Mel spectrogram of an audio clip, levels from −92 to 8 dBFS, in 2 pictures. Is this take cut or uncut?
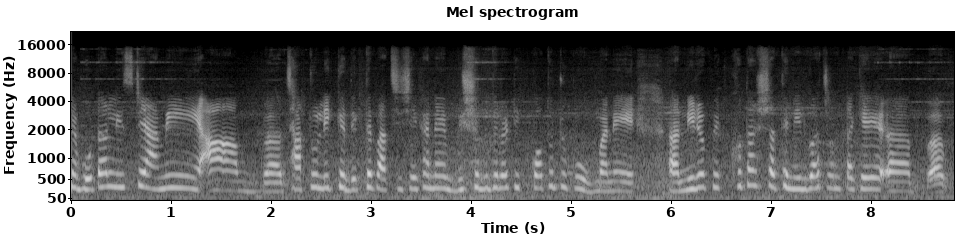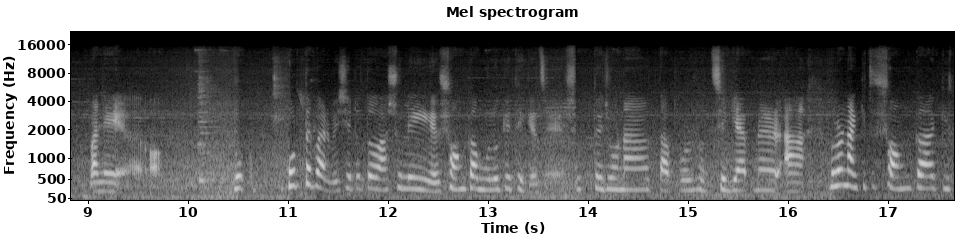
uncut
